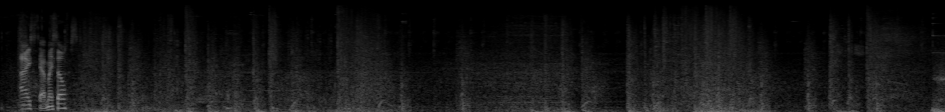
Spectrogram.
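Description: Blows and magic blasts clash in a noisy fight.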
